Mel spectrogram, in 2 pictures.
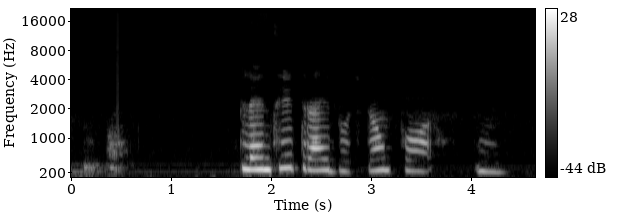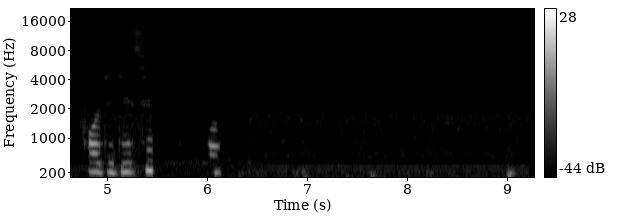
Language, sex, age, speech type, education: Nigerian Pidgin, female, 15-29, spontaneous, tertiary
